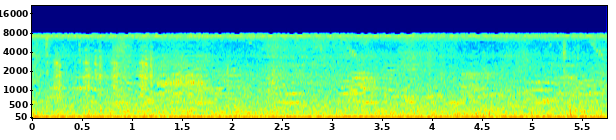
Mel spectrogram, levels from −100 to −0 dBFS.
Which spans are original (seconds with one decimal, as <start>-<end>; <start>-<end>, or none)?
1.6-3.1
